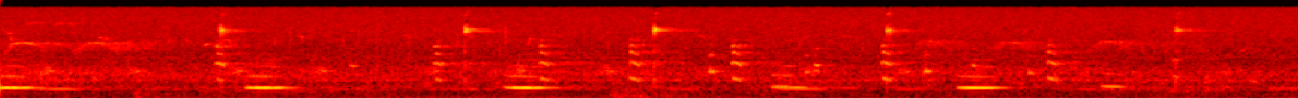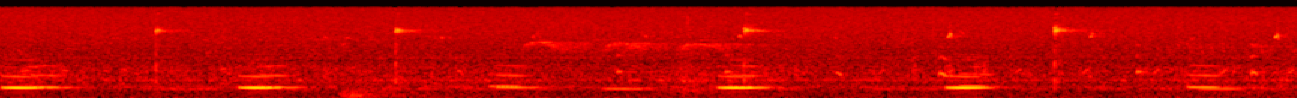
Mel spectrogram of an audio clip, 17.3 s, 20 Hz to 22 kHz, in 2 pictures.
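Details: European fire-bellied toads in late March 2024 keep up a steady series of soft, fluty low notes about every one and a half seconds, several voices overlapping, with frequent high bird chirps and twitters behind.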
